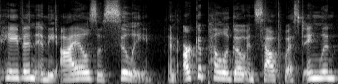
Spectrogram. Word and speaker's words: Scilly: found a safe haven in the Isles of silly an archipelago in Southwest England comprising five inhabited islands and a lot of rocks and yes it is pronounced silly the Dutch gave Chase hoping to bombard the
